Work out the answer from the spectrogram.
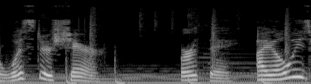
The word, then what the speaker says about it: Worcestershire: call it Lian parents say muster replace the M with aw say share Worcester share birthday I always pronounce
